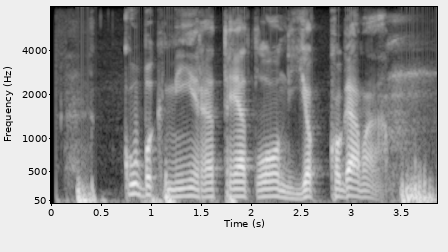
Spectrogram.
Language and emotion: Russian, neutral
